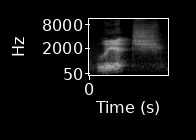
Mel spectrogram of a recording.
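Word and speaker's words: Leitch: bigger budget and the new director is David Lich hey ho that's how you pronounce it who was one of the co-directors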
